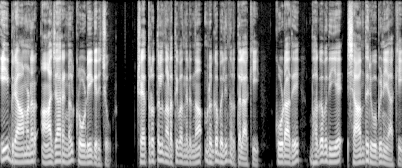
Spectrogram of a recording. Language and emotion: Malayalam, neutral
